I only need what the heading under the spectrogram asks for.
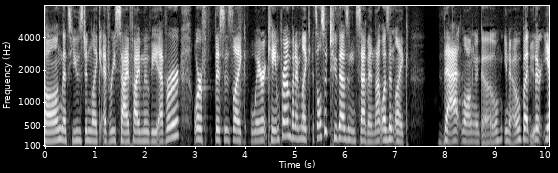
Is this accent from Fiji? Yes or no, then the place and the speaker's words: no; Canada; No, you know what? We're all Canadian here.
